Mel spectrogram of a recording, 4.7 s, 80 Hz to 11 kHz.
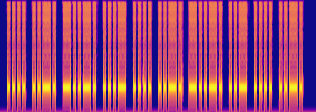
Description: Morse code, heard as a keyed tone, about 32 wpm, 800 Hz. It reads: HF/VHF/UHF
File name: morse mp3 / HOLLANDAIS texte clair 1 vitesse 30 mots minute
